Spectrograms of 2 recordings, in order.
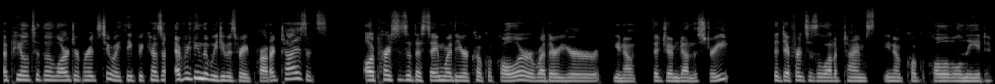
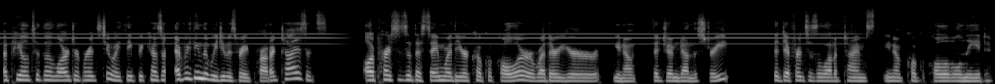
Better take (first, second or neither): first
